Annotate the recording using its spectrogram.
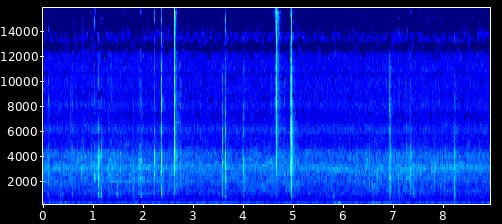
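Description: Small plastic parts click and snap as a memory stick is pushed into a laptop.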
